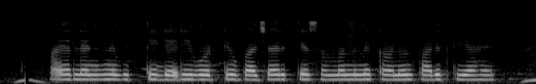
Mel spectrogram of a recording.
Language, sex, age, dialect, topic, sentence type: Hindi, female, 18-24, Marwari Dhudhari, banking, statement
